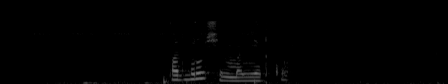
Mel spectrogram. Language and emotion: Russian, sad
